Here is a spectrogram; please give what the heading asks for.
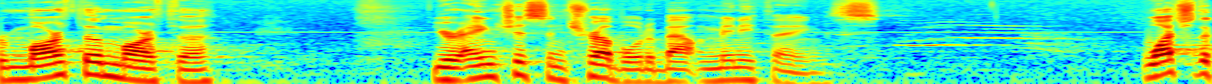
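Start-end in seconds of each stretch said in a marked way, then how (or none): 0.0-4.4 gently calm an anxious friend; loving. Acted. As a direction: lower and softer, full of compassion. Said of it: "can't you hear the love in his voice?".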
